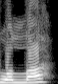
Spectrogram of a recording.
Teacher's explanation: یہاں حرف اللام کا حکم ہے تفخیم تو ہمیں حرف اللام کو موٹی آواز میں پڑھنا ہے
